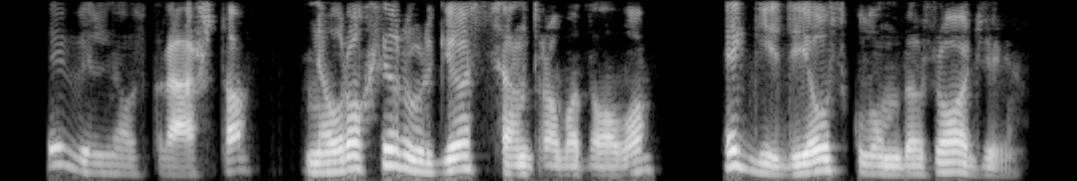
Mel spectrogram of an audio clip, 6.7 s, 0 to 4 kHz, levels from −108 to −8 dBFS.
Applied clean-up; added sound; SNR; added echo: none; none; none; none.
